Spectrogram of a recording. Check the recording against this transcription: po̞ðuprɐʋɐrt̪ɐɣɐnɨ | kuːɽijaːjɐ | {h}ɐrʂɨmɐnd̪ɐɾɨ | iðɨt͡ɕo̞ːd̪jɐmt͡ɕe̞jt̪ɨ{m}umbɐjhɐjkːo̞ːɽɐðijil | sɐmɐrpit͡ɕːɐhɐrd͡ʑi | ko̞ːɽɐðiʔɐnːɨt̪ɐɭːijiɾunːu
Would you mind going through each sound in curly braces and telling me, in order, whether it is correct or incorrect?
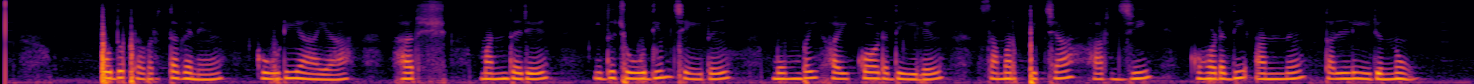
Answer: correct, correct

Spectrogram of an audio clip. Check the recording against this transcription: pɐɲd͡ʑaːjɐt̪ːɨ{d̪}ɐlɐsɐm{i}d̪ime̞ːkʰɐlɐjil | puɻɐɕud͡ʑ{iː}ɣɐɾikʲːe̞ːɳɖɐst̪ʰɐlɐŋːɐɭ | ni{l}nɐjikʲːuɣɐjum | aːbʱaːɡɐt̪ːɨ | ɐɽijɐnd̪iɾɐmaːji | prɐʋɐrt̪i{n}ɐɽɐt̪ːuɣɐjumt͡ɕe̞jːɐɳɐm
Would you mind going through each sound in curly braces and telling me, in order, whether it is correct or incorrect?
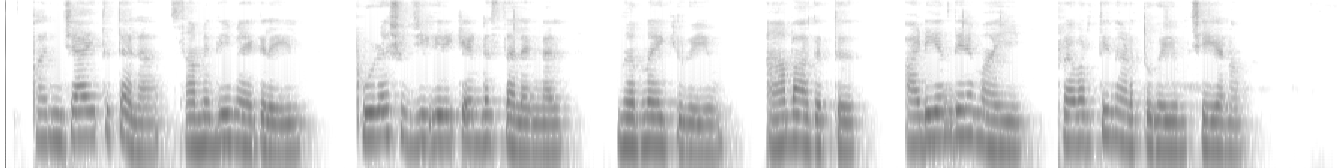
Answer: incorrect, correct, correct, incorrect, correct

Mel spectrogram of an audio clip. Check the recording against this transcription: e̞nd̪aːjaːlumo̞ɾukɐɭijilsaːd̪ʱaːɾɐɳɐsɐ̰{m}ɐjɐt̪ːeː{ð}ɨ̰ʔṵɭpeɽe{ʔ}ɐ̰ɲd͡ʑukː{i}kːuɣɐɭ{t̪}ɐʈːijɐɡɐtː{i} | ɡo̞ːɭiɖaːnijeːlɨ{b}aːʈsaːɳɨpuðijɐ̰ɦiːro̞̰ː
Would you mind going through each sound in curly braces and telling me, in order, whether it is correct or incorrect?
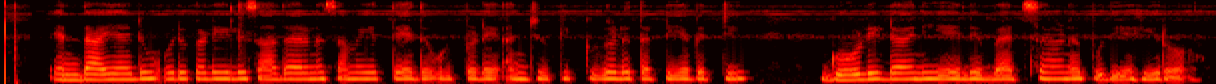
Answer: correct, correct, correct, correct, correct, correct, correct

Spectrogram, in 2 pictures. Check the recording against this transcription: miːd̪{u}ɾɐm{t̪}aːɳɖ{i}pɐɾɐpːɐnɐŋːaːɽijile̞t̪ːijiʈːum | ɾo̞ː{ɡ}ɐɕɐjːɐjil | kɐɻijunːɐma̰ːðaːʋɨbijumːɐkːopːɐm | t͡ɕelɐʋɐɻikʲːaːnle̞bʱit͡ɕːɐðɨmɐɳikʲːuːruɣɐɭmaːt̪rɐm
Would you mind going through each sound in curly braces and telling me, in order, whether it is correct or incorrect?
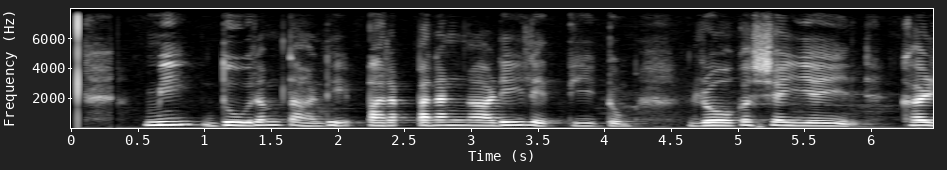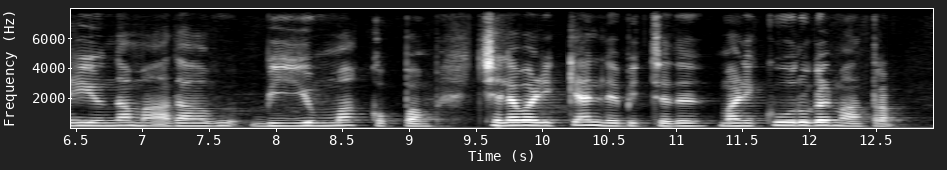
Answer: incorrect, correct, correct, correct

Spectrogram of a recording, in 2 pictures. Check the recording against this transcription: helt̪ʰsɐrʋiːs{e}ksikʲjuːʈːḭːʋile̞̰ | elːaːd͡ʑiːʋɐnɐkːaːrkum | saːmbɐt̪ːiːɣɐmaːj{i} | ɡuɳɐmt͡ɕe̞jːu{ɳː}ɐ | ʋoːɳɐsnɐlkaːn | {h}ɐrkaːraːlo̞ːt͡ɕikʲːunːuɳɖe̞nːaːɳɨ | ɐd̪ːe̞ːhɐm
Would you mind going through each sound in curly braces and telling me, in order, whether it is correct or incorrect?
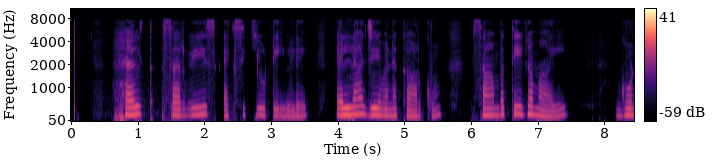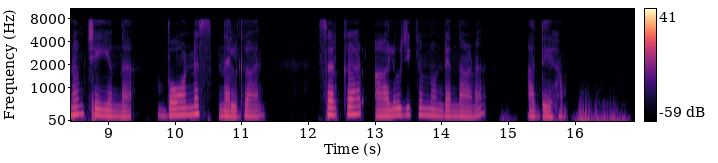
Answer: correct, correct, incorrect, incorrect

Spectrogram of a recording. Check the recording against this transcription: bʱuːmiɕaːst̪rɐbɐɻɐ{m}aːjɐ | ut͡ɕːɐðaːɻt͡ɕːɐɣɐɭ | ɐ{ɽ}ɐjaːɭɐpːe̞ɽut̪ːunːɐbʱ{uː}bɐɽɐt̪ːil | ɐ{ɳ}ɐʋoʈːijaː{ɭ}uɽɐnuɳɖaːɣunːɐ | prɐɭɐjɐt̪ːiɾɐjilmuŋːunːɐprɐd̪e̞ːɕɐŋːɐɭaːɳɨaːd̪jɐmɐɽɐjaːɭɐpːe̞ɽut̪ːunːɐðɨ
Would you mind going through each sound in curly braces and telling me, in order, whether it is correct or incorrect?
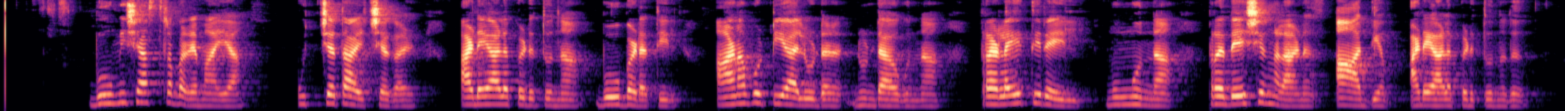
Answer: correct, correct, correct, correct, incorrect

